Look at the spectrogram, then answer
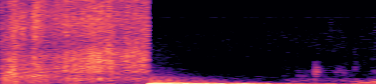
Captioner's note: bag rustling; thud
